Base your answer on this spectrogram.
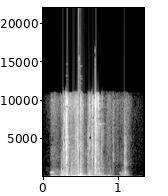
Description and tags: Violently Closing Wooden Door 2
Sound of a door closing smh
Noticed that my door was quite loud - so I recorded some sounds of it with my phone close to the moving parts of the door.
closing, grab, phone, help, open, foley, umm, opened, close, door, mechanical, wood, idk, recording, fx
